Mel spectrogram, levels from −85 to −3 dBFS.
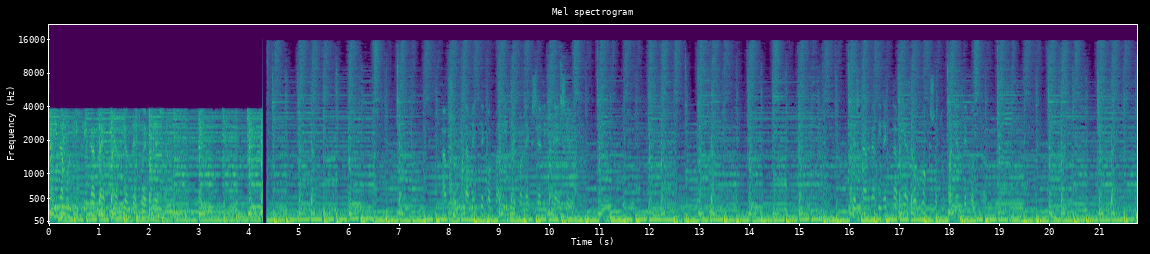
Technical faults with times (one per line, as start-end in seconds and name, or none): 0.00-4.36 input switched to a poorer device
